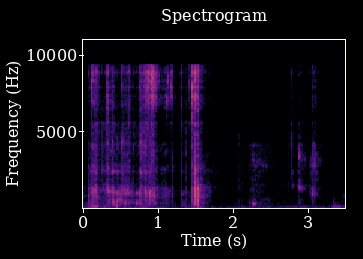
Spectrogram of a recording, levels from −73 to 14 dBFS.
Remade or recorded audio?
remade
